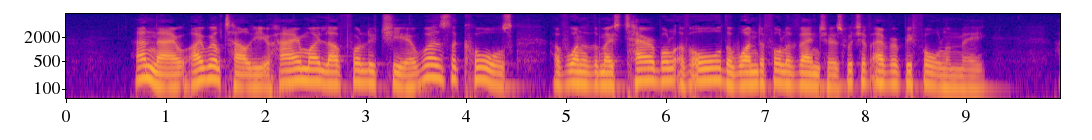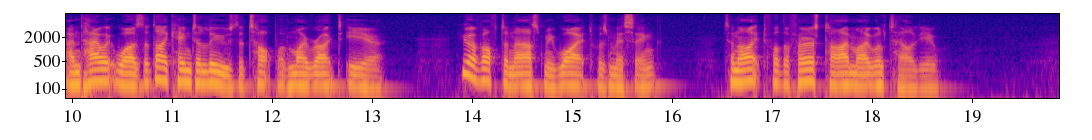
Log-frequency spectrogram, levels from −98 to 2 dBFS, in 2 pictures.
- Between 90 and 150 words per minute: No, average, 195 wpm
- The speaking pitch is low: Yes, low, 130 Hz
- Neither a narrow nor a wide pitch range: Yes, average, 3.9 semitones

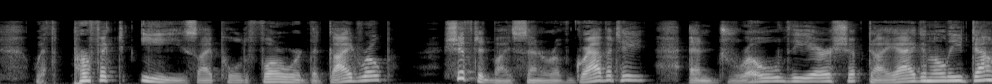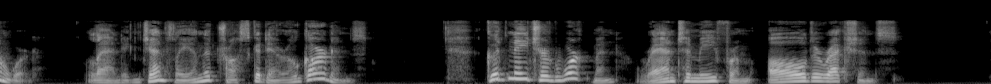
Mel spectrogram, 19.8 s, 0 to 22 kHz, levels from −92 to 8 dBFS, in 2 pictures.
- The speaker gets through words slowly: Yes, slow, 110 wpm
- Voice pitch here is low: No, medium, 150 Hz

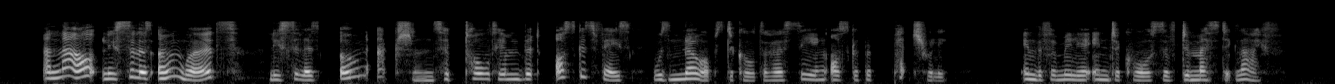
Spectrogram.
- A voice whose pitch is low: No, high, 220 Hz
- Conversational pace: No, slow, 130 wpm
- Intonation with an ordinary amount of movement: Yes, average, 4.7 semitones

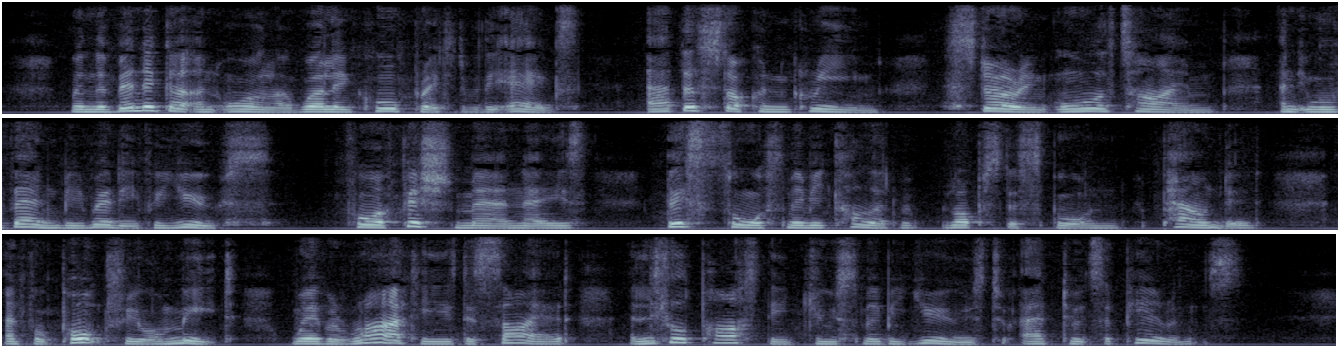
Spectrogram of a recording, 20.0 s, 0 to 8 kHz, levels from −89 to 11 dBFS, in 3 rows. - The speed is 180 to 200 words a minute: Yes, average, 185 wpm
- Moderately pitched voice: Yes, medium, 175 Hz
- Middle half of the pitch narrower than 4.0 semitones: Yes, average, 3.6 semitones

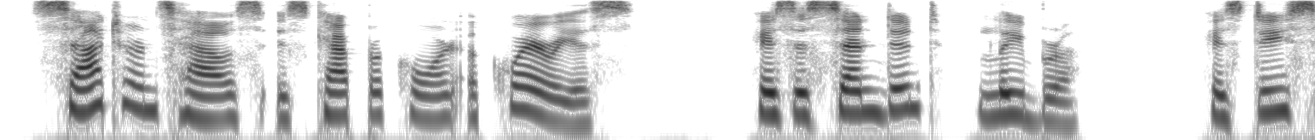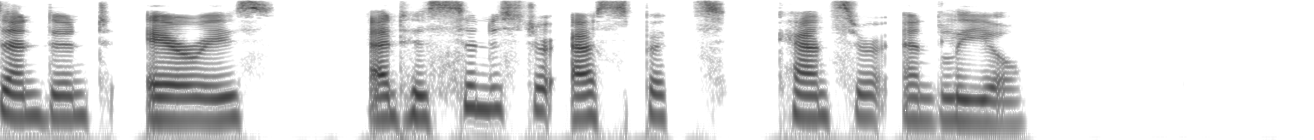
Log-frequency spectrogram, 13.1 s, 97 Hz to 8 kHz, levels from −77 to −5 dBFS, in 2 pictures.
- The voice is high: Yes, high, 200 Hz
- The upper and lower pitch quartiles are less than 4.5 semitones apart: Yes, average, 3.3 semitones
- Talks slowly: Yes, slow, 80 wpm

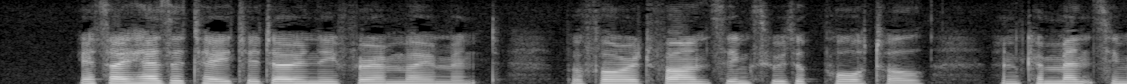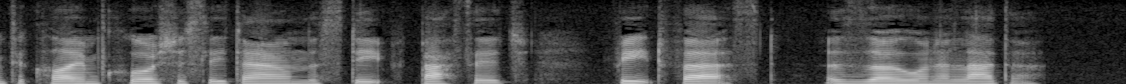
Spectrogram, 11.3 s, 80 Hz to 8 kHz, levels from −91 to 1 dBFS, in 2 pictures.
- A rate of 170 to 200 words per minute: No, average, 145 wpm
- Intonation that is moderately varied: No, narrow, 1.8 semitones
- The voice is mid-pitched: Yes, medium, 180 Hz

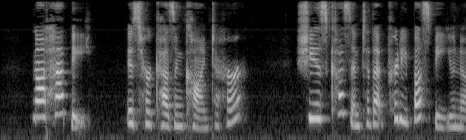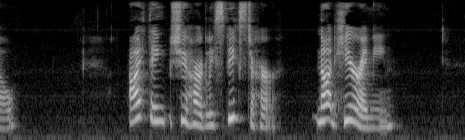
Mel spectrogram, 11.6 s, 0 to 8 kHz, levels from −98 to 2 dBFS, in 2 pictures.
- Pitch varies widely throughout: Yes, wide, 7.9 semitones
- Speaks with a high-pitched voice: Yes, very high, 275 Hz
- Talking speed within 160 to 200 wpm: No, average, 145 wpm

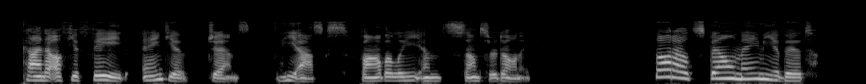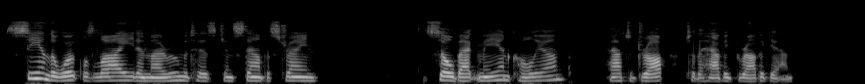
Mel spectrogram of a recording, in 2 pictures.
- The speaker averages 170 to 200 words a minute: No, average, 150 wpm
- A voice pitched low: No, medium, 185 Hz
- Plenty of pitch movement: Yes, wide, 8.0 semitones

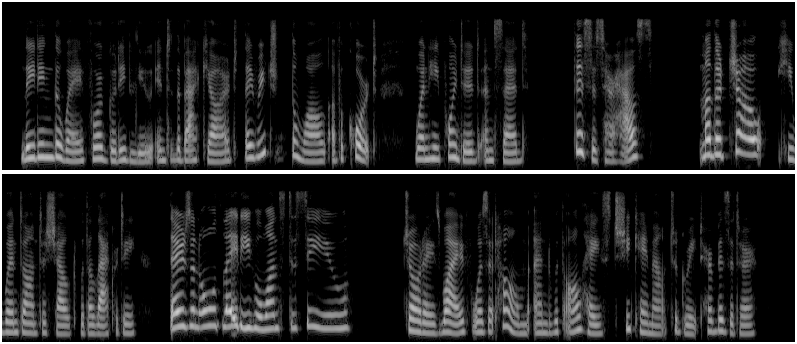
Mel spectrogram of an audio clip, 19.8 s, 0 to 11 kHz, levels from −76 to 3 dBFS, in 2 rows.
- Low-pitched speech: No, high, 210 Hz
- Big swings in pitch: Yes, wide, 6.7 semitones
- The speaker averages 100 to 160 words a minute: No, average, 180 wpm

